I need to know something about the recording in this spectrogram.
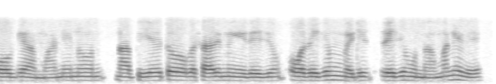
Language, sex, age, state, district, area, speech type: Telugu, male, 18-30, Andhra Pradesh, Krishna, urban, conversation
